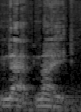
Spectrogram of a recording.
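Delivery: usual speaking voice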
